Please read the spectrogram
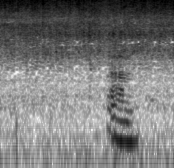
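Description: Bacon sizzling in a frying pan, a steady hiss.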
